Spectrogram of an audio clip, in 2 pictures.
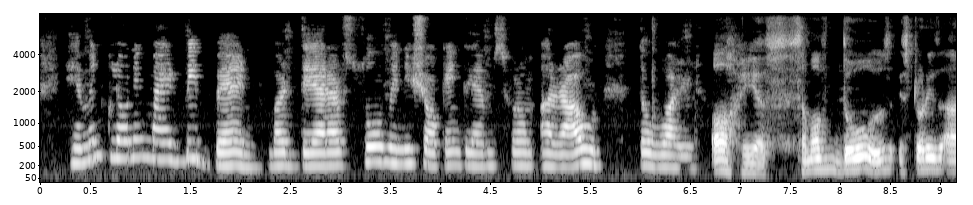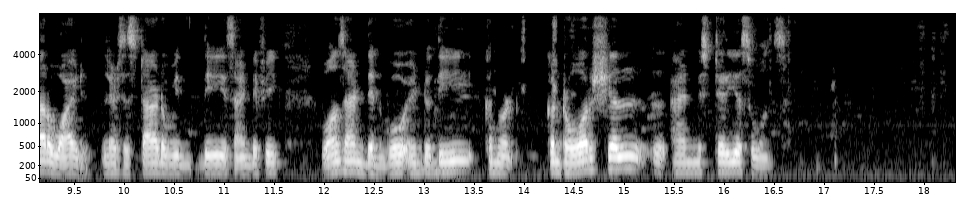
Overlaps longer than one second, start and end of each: none

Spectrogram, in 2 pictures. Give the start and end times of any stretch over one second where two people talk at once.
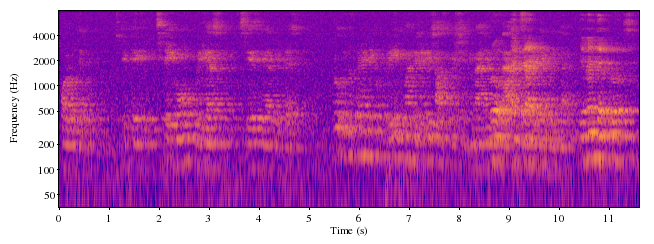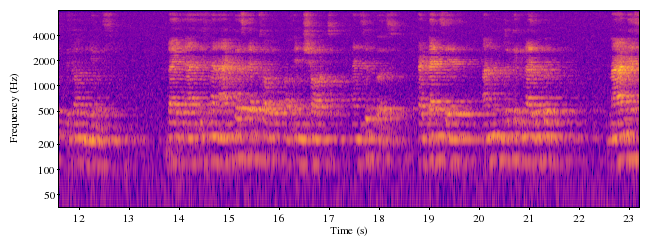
8.5-9.8

